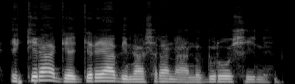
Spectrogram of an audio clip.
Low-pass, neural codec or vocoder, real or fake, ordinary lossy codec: none; codec, 44.1 kHz, 7.8 kbps, Pupu-Codec; fake; none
